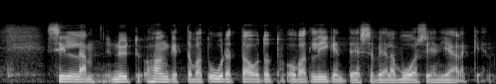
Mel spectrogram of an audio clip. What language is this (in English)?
Finnish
